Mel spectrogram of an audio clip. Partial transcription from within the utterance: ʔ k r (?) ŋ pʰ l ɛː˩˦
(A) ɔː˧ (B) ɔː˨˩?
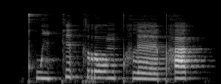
A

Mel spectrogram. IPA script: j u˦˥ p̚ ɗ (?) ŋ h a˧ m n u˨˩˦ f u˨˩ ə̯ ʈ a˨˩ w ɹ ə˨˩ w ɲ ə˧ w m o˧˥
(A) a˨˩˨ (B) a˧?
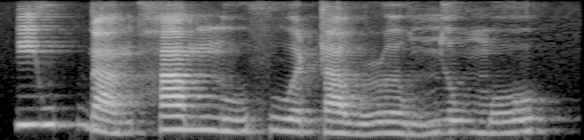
A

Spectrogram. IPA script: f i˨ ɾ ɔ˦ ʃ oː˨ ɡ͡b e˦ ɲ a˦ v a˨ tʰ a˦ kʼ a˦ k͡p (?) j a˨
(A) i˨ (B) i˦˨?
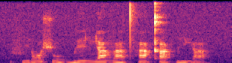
A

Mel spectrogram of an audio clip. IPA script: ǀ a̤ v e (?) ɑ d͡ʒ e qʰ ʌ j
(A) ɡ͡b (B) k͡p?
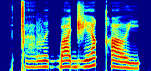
A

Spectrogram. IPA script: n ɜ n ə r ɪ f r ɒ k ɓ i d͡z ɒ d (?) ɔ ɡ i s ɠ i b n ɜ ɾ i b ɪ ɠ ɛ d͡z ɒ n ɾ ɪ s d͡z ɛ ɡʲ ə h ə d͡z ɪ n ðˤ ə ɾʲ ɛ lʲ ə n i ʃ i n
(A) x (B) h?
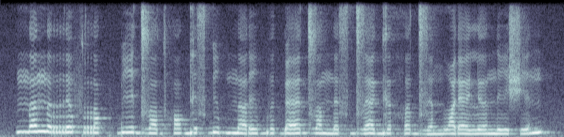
B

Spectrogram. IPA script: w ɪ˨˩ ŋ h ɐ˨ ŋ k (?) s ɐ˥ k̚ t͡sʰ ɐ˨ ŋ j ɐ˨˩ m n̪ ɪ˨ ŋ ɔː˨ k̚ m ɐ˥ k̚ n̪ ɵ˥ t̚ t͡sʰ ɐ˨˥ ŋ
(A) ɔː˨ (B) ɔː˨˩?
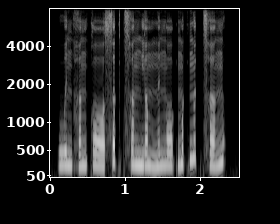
B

